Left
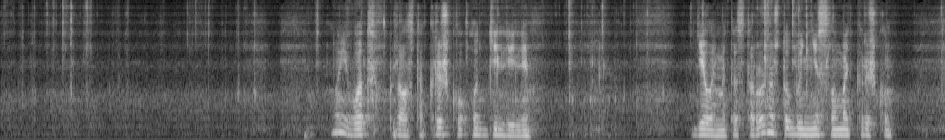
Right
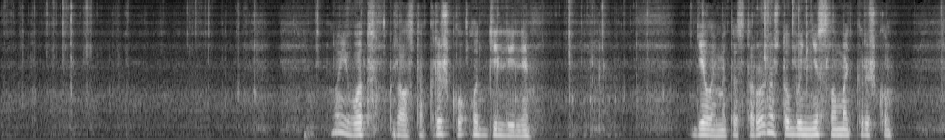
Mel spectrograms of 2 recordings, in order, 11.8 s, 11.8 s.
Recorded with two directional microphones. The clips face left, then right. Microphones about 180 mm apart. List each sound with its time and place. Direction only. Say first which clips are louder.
0.9 s a sound: right 1 dB; centre (ahead or behind)
4.2 s speech: right 5 dB; 25° right (ahead or behind)
5.9 s speech: right 4 dB; 40° right (ahead or behind)
8.5 s speech: right 6 dB; 30° right (ahead or behind)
